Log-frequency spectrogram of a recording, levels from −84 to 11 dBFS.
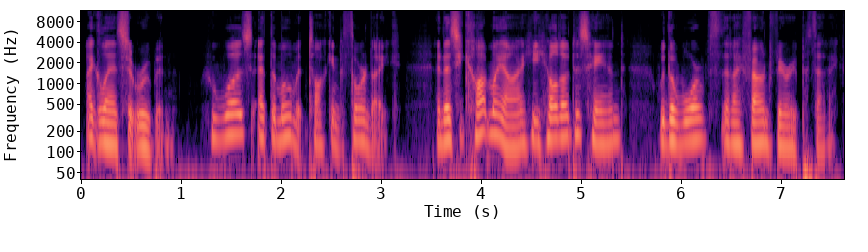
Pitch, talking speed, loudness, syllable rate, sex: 140 Hz, 245 wpm, -20 LUFS, 6.2 syllables/s, male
